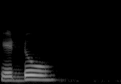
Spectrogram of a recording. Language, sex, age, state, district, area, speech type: Punjabi, female, 45-60, Punjab, Gurdaspur, urban, read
